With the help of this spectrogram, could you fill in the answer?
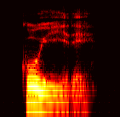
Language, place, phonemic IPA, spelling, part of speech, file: Occitan, Béarn, /ˈkujɾe/, coire, noun, LL-Q14185 (oci)-coire.wav
- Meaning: copper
